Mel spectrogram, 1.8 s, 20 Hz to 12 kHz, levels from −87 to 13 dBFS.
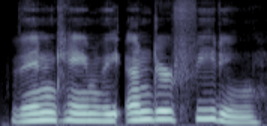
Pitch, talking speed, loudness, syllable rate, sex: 190 Hz, 135 wpm, -14 LUFS, 4.2 syllables/s, female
